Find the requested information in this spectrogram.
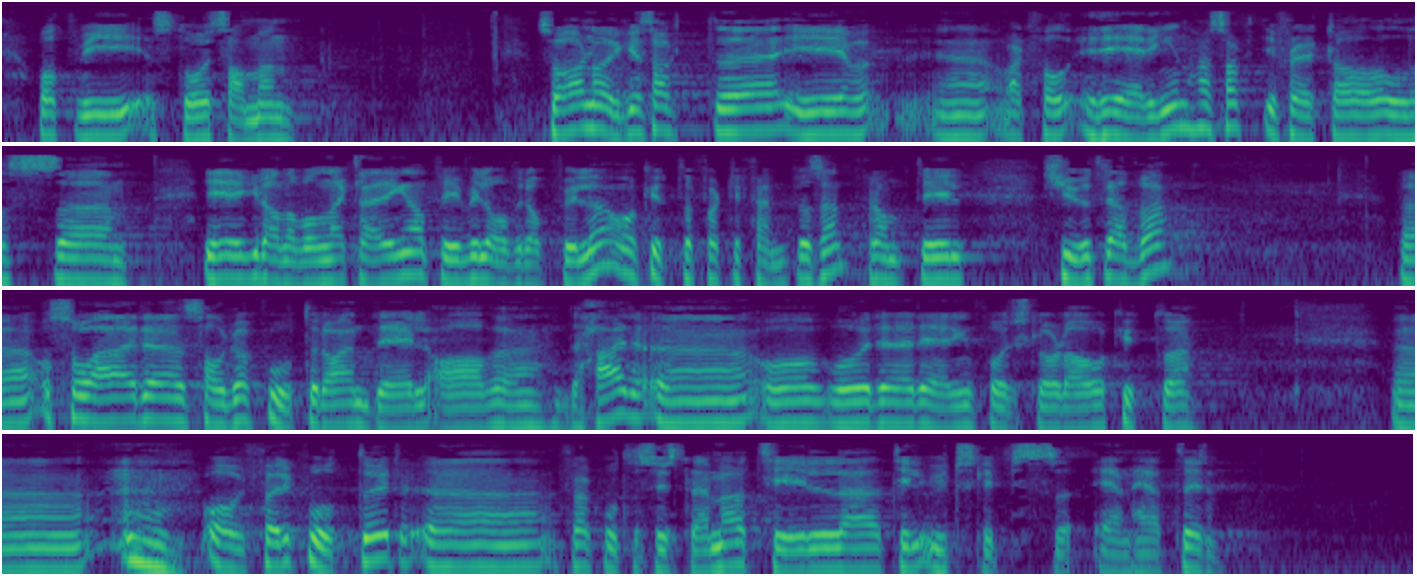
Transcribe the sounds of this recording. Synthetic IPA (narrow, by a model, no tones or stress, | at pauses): ɔɑt̪ʋɪst̪oːɾsɑmːən | sɔhɑɳɔɾɡəsɑkt̪ɪ | ʋæ̰ʈfɑlɾɛjeːɾɪŋənɦɑɾʂɑkt̪ɪfleːʈʰɑls | ɪɡɾɑnːəʋɔlnæɾklæːɾɪŋənɑt̪ʋɪʋɪloːʋəɾɔpfʏlːəɔkʰʉt̪ʰːəfœʈːɪfɛmpʰɾʊsɛnt̪fɾɑmt̪ʰɪlçʉːət̪ʰɾɛd̪ʋə | ɔsɔæɾsɑlɡɑkʰʋuːt̪əd̪ɑɛnd̪eːlɑʋd̪ɛhæːɾɔʋʊɾɾɛjeːɾɪŋənfoːɾəʂɭoːɖɑɔkʰʏt̪ʰːə | oːʋəɾføːɾəkʰʋuːt̪əɾ | fɾɑkʰʋuːt̪əsʏst̪eːmət̪ʰɪlt̪ʰɪlʉːt̪ʂɭɪpseːnheːt̪əɾ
